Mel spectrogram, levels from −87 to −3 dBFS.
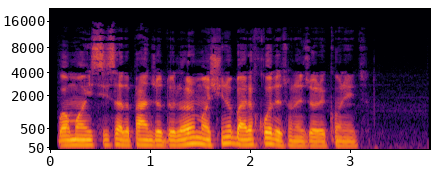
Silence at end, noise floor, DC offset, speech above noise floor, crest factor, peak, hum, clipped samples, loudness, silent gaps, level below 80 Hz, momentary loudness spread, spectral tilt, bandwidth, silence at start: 0.75 s; -58 dBFS; under 0.1%; 37 dB; 16 dB; -6 dBFS; none; under 0.1%; -21 LUFS; none; -54 dBFS; 7 LU; -5.5 dB/octave; 15 kHz; 0.1 s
